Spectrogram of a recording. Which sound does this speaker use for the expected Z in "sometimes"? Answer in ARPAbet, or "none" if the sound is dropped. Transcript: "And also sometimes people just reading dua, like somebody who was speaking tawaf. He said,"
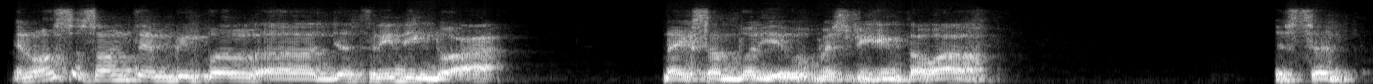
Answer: none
